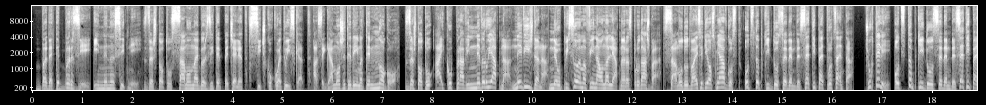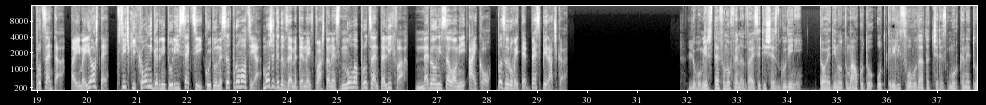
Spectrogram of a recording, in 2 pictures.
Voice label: Sprecher Native speaker

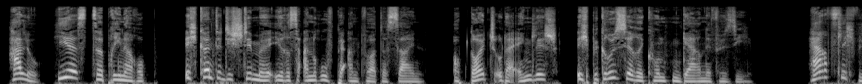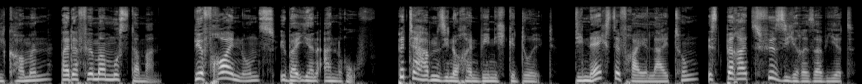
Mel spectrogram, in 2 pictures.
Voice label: Sprecher Telefonansage

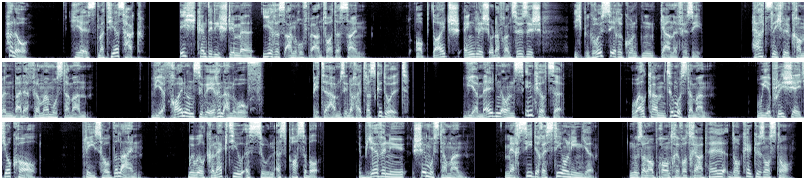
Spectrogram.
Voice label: Sprecher Telefonansagen

